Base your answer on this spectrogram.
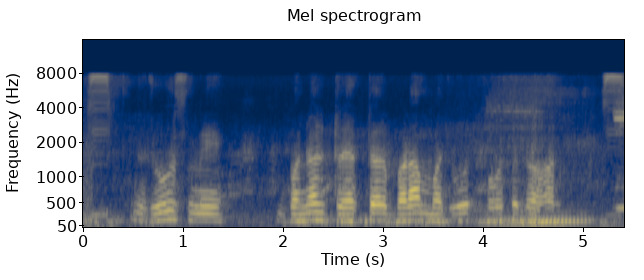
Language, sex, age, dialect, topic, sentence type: Bhojpuri, male, 31-35, Northern, agriculture, statement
